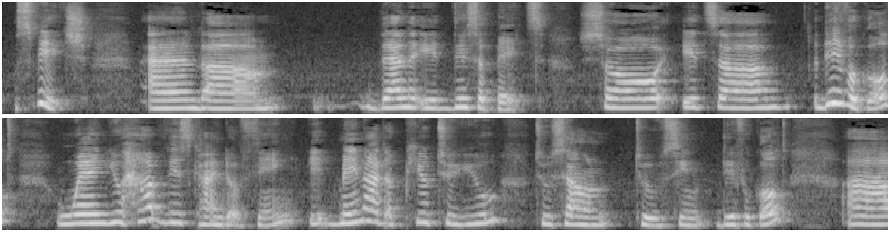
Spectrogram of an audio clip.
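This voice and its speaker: A middle-aged woman whose speech disorder gives her a foreign-sounding accent, talking slowly and haltingly with many pauses and fillers. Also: on the high side, fairly bright tone. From New York. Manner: slow halting speech, many fillers, dropped in-between words. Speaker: vlogger sharing her experience. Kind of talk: personal talk to camera.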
